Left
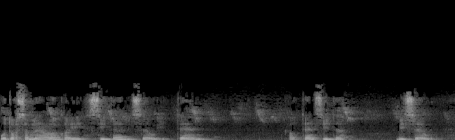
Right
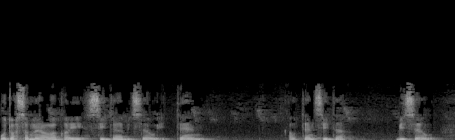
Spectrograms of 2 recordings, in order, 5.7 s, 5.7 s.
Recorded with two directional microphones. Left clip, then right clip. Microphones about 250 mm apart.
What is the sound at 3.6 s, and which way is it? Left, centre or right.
Speech, right.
